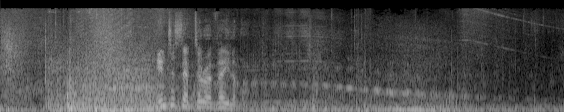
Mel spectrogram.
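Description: A hoverbike's engine whooshes as it speeds along.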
